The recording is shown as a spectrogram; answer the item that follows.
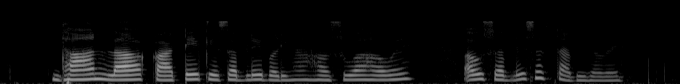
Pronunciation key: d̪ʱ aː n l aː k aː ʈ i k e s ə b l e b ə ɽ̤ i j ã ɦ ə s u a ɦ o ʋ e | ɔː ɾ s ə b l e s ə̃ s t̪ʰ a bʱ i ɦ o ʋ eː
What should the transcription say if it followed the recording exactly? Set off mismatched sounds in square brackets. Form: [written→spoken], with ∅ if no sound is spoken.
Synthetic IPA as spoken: d̪ʱ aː n l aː k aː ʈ [i→e] k e s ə b l e b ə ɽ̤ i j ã ɦ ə s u a ɦ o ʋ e | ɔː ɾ s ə b l e s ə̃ s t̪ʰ a bʱ i ɦ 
